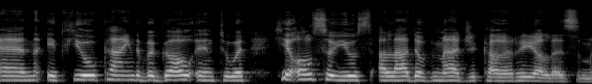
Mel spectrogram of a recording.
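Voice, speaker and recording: A woman speaks at a medium pitch with a non-native accent. Her pace is fairly slow and her pitch varies in an ordinary way. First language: not English. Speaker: book club participant. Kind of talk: casual chat. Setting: video call.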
